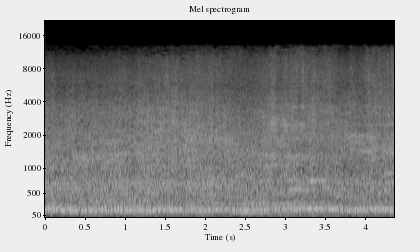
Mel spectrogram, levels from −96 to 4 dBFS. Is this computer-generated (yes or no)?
yes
